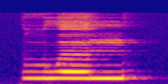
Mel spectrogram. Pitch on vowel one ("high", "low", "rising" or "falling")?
high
